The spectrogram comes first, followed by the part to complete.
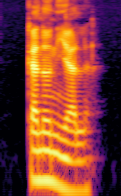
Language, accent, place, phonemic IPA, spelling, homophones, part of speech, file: French, France, Lyon, /ka.nɔ.njal/, canonial, canoniale / canoniales, adjective, LL-Q150 (fra)-canonial.wav
- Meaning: canonical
